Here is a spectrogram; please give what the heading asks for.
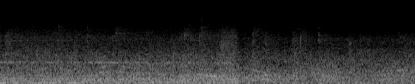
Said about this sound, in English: The train now approaching platform 9 doesn't stop here.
